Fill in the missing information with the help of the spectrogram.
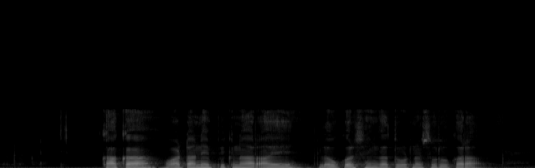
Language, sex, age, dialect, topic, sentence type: Marathi, male, 25-30, Northern Konkan, agriculture, statement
